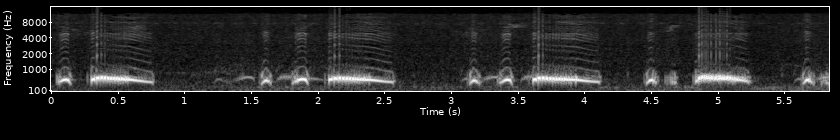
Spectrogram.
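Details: Spotted dove singing the 'thúc gù' cooing song in a forest setting: deep, hollow coos, short clipped notes leading into a long falling coo, three groups in quick succession with faint soft notes between.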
